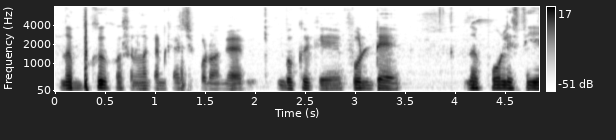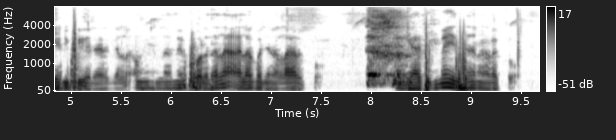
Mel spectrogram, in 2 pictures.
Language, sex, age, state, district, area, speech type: Tamil, male, 18-30, Tamil Nadu, Kallakurichi, rural, spontaneous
